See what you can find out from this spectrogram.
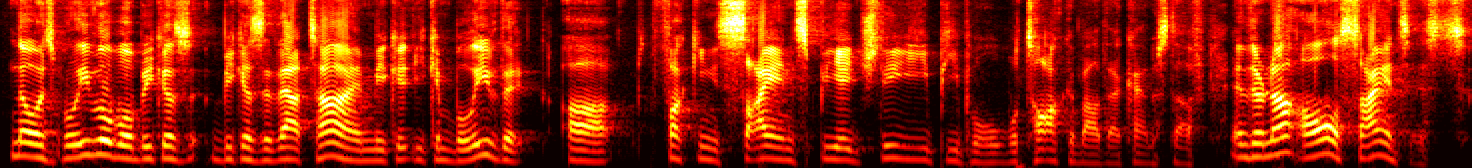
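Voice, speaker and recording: A man co-hosting a podcast, chatting casually about a film in a rambling, excitable way. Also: a little high, moderate pace, few pauses. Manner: rambling, excitable, does sound effects and quoted voices. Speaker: podcast co-host.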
